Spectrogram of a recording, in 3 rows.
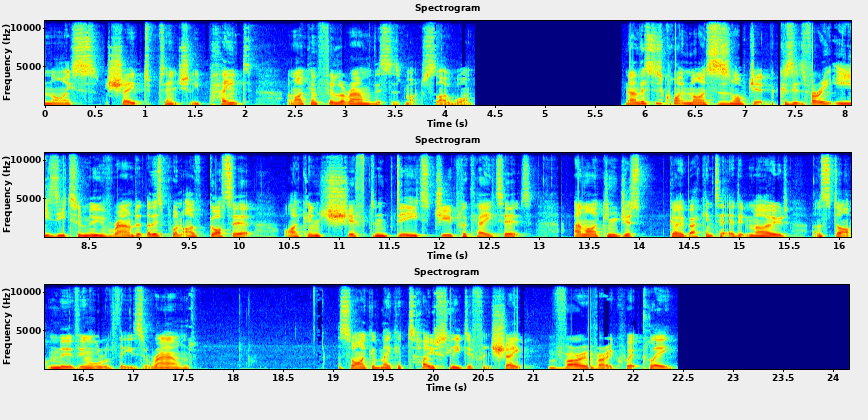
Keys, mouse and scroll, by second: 0.1-1.3 shift+middle drag, 2.7 click, 4.1 click, 5.6 click, 9.0 Tab, 11.3 shift+d, 13.4 shift+drag, 14.0 Tab, 18.1 g, 22.9 r.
